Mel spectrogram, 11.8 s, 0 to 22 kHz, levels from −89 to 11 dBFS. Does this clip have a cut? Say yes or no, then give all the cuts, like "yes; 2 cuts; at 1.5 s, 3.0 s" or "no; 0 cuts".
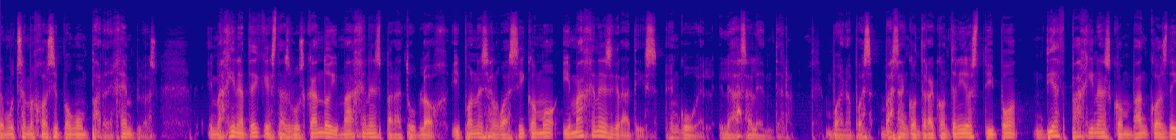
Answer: yes; 1 cut; at 8.2 s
